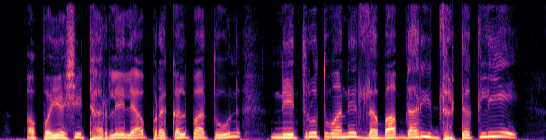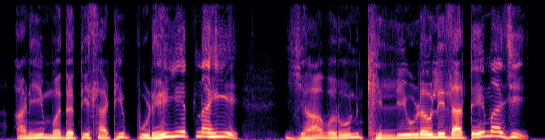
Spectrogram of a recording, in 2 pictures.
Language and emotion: Marathi, disgusted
